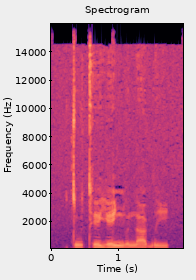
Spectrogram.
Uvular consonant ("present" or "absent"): absent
